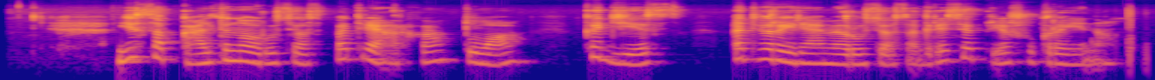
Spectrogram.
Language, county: Lithuanian, Klaipėda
